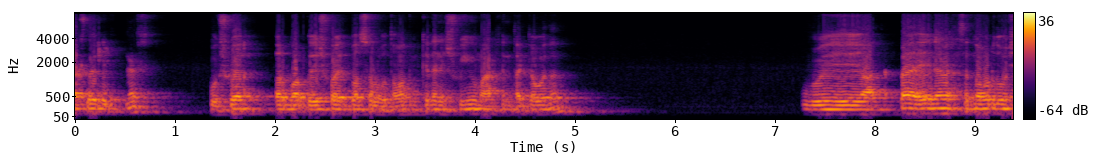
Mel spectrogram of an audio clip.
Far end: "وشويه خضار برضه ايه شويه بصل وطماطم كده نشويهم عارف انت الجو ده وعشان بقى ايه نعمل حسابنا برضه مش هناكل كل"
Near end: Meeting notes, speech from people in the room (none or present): none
